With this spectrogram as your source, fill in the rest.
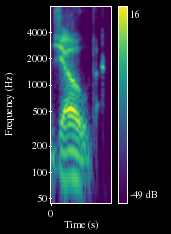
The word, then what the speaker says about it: JOB: events with, Job, as we like to call him. Is that how you say it, Job, or do you say the Joe? J-O-B, usually just the J-O-B. just the letter J-O-B, but I'll answer to pretty much anything.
